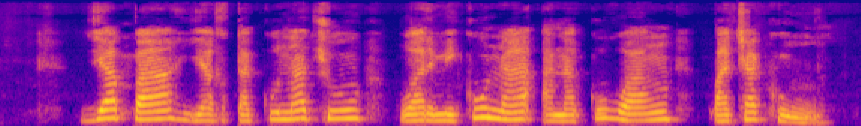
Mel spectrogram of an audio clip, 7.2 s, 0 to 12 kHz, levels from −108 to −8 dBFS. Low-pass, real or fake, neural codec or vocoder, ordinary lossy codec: 10.8 kHz; fake; codec, 44.1 kHz, 7.8 kbps, DAC; AAC, 32 kbps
